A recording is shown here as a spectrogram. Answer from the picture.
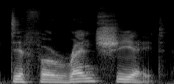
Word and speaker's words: differentiate: between foreign and domestic when pronouncing this verb there are five syllables and the stress is on that third syllable differentiate differentiate keep in mind that the ti a te at the end of the word has a shate sound so this is when the spelling and pronunciation don't really match differentiate and if you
